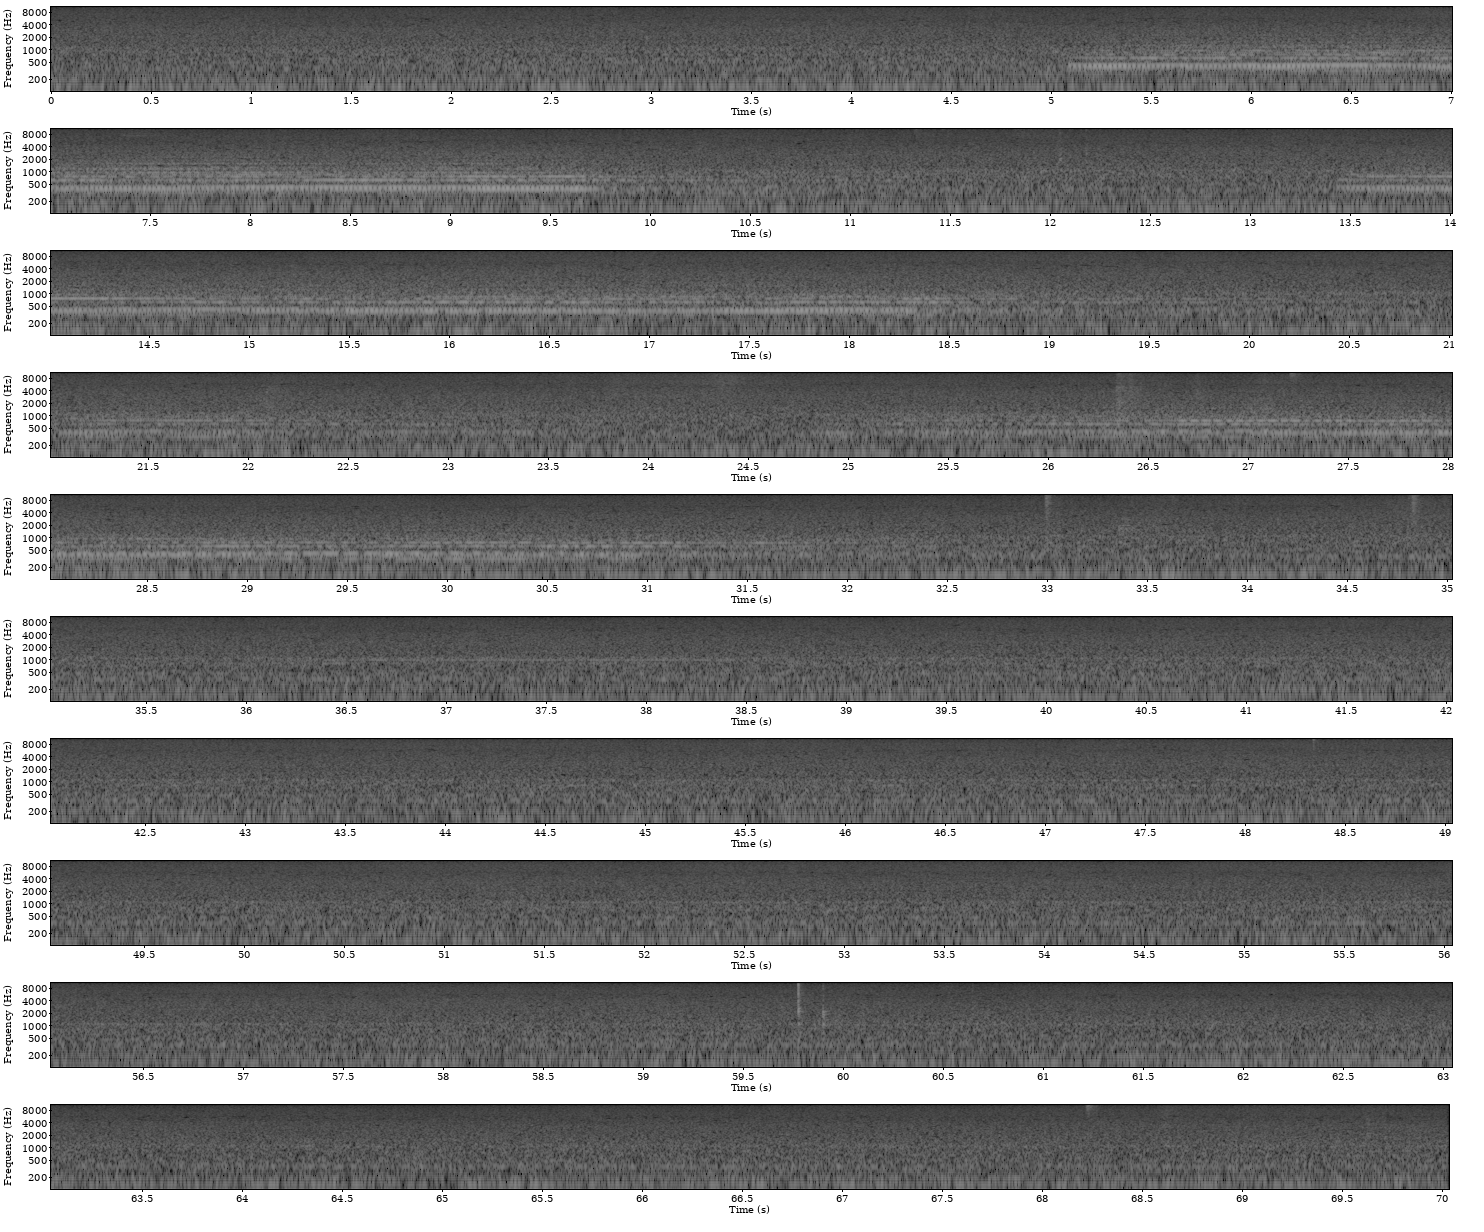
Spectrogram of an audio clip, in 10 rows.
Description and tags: Charlotte NC at Night
This was on the balcony of the 11th floor at an apartment complex in downtown Charlotte, NC called Skyhouse Apartments.
The seldom beeps are not present in the downloaded file.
